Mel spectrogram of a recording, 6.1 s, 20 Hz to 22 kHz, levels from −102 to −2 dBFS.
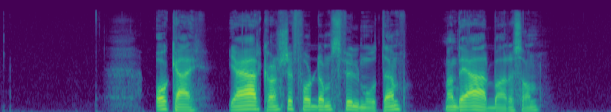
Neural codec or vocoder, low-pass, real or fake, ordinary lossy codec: none; 14.4 kHz; real; none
